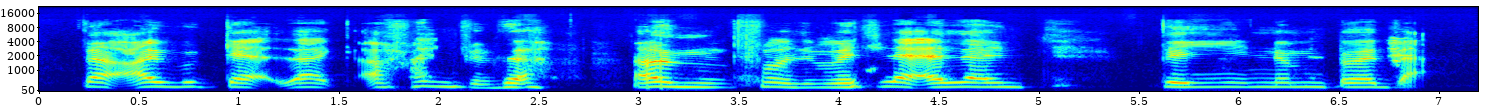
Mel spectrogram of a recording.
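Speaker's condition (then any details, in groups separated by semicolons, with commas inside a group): Cerebral palsy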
